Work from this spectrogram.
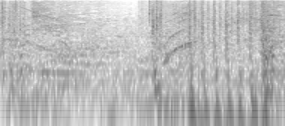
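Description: A mounted gun fires in the Mass Effect Legendary video game, a rapid, dense run of shots and impacts that grows louder and busier partway through, with no speech.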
